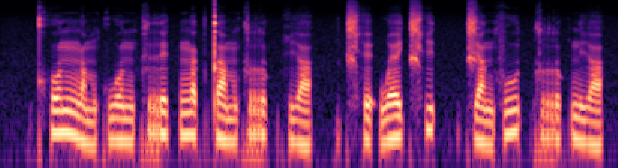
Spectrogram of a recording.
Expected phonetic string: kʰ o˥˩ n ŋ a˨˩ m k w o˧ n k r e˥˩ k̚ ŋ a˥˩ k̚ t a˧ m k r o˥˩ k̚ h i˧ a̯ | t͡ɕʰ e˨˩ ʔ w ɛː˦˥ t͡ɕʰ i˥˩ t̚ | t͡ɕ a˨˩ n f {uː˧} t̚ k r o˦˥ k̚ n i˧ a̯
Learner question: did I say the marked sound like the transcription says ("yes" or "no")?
no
